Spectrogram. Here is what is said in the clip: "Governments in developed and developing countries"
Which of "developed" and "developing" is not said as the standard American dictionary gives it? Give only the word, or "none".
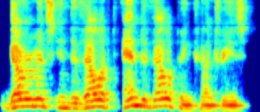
none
